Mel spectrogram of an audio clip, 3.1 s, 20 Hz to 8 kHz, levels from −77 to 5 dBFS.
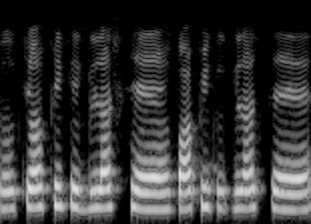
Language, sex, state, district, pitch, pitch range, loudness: Hindi, female, Bihar, Sitamarhi, 230 Hz, 225-245 Hz, -13 LUFS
